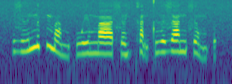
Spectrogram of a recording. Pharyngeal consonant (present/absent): absent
